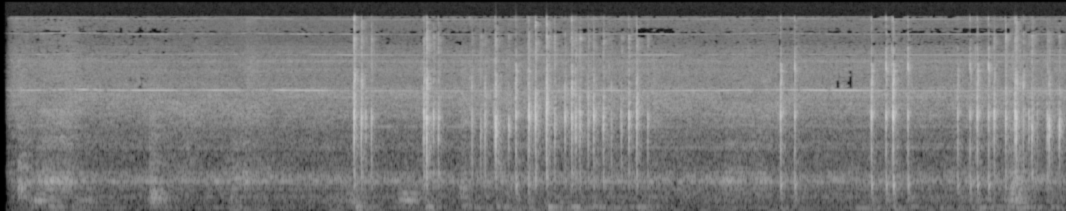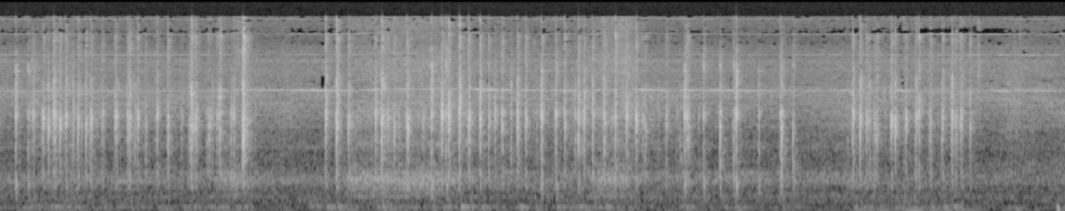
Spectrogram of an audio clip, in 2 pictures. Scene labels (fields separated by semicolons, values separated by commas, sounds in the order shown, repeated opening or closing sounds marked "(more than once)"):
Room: bedroom; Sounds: vacuum cleaner, keyboard typing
